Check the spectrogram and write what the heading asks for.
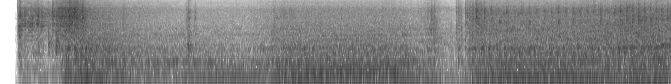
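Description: Background music: sustained low notes that shift to a new pitch every two or three seconds.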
